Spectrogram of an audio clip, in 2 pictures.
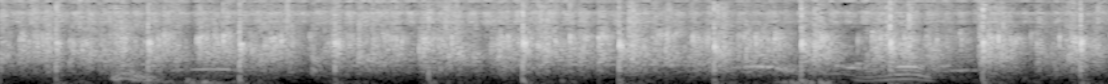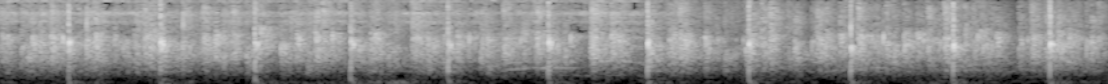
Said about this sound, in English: Saints, as we start, first thing I want to say is that round of applause we gave to the children sure didn't do justice to what was done today. I think let's really give them a proper round of applause.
